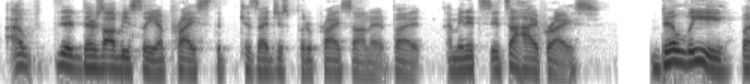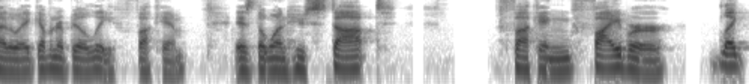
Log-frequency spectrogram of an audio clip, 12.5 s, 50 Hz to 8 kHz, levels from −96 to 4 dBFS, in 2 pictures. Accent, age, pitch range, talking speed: American, 20-39, 110-130 Hz, 190 wpm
